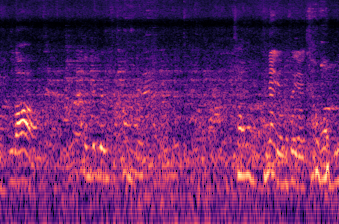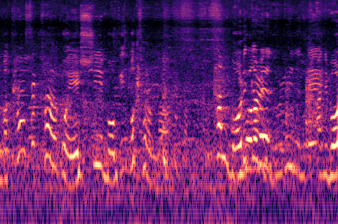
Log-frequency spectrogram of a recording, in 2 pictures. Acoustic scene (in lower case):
crowded indoor space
